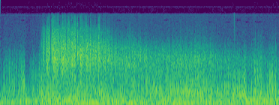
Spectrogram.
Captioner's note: artillery firing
